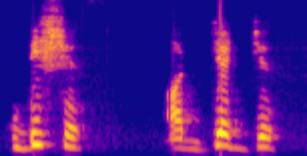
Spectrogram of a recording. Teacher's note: naturally we come up with certain repair strategies by inserting a vowel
